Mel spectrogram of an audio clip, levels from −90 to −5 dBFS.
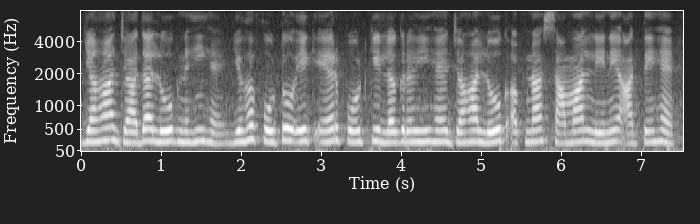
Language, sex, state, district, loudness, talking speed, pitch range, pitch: Hindi, female, Gujarat, Valsad, -14 LUFS, 160 wpm, 225-245 Hz, 235 Hz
